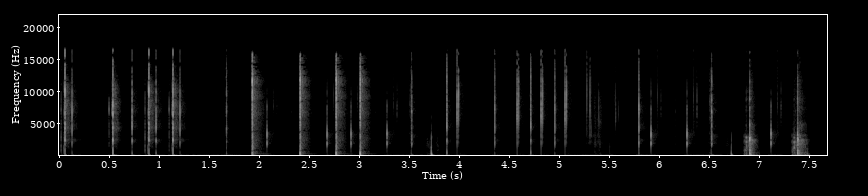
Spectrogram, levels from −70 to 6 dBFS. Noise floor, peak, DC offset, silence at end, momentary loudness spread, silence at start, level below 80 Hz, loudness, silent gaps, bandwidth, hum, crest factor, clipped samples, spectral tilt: -50 dBFS; -2 dBFS; under 0.1%; 0.2 s; 15 LU; 0.05 s; -56 dBFS; -31 LUFS; 0.37-0.46 s, 2.35-2.40 s, 5.68-5.75 s; 17 kHz; none; 32 dB; under 0.1%; -0.5 dB/octave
